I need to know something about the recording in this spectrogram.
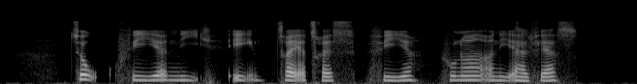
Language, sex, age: Danish, female, 30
